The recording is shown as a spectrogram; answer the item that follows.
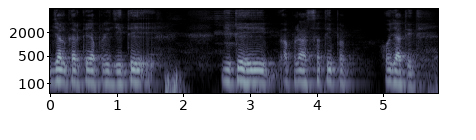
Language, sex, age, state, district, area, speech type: Hindi, male, 60+, Uttar Pradesh, Chandauli, urban, spontaneous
